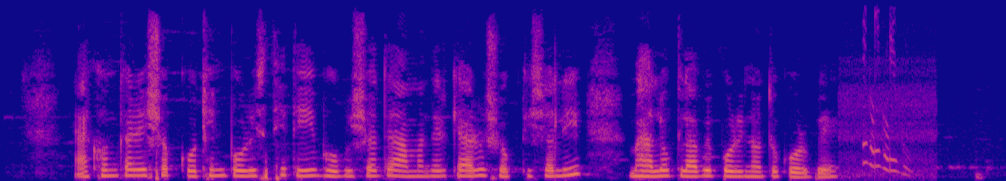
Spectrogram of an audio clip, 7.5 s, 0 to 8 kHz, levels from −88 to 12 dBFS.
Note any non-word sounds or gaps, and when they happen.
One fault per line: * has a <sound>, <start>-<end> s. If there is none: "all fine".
* has a chirp, 6.5-6.9 s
